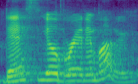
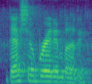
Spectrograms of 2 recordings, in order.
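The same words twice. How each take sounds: First: Said in the usual way. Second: Quiet emphatic repeat. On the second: Real, not acted. Host repeating the key point to viewers, quietly. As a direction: drop the volume to let it sink in.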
